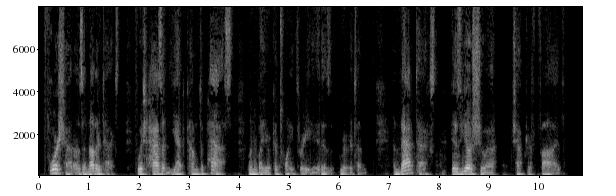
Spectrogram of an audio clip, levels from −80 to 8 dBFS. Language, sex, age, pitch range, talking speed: English, male, 40-59, 115-130 Hz, 120 wpm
